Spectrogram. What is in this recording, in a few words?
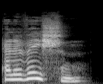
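"elevation", British English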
